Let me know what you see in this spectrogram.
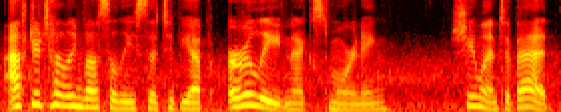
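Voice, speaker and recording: Expressive woman reading a folktale. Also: on the low side, brisk, a little hiss or hum. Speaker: storyteller. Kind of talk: folktale read-aloud narration.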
